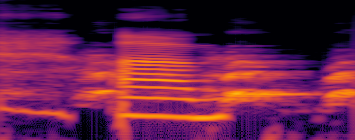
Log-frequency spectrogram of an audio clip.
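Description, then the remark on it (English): Dogs bark, one drawn-out, loud bark standing out among shorter yips and woofs, the barking running continuously through the brief moment. “And there's the dogs. Probably the UPS man.”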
